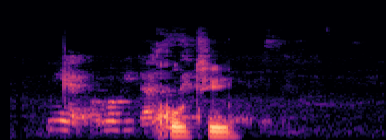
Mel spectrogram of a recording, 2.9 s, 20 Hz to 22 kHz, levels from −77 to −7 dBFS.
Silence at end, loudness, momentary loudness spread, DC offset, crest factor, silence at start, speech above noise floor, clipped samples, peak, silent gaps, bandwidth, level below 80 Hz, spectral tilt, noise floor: 0.85 s; -24 LUFS; 11 LU; under 0.1%; 22 dB; 0.35 s; 35 dB; under 0.1%; -4 dBFS; none; 11 kHz; -56 dBFS; -5.5 dB/octave; -58 dBFS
